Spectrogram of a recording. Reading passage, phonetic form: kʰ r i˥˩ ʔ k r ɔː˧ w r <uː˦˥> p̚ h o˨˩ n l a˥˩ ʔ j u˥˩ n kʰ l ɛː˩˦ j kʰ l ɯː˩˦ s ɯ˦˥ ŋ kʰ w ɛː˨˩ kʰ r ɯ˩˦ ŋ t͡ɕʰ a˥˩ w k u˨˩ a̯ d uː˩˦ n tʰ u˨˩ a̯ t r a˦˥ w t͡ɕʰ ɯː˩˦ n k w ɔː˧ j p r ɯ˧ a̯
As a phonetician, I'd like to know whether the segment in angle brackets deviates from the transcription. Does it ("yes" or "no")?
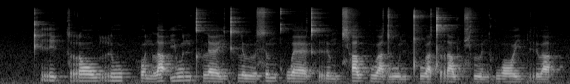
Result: no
